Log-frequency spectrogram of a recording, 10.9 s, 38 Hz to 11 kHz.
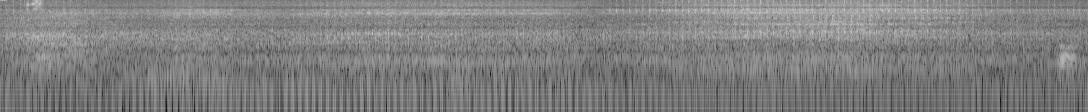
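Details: Honda Click 125i LED (2017-18) after repair of an internal tapping noise: a steady, even putt at idle, about three beats a second, with no tapping or rattle on top; the engine sounds healthy and quiet.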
